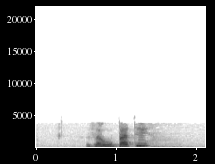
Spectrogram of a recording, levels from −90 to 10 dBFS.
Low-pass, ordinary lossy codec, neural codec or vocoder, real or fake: 19.8 kHz; AAC, 16 kbps; none; real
